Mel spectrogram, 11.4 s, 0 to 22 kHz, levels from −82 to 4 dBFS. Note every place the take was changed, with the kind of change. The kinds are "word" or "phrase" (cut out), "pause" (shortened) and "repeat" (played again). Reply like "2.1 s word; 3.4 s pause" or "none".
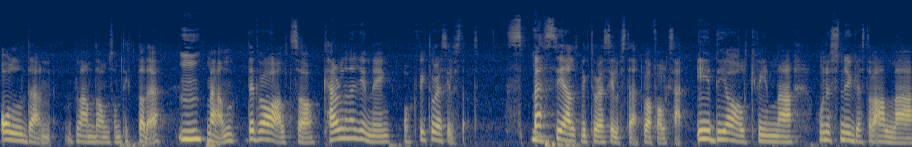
3.0 s pause; 4.0 s pause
